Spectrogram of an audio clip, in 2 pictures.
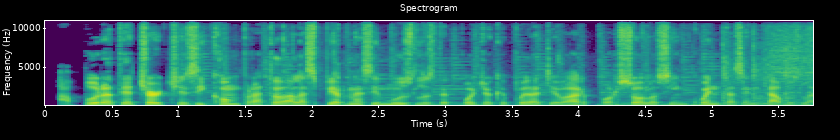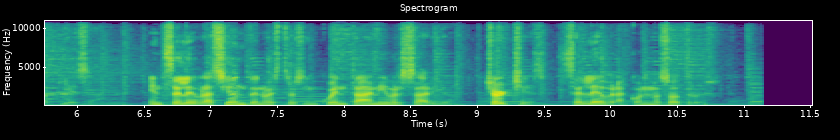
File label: Spanish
